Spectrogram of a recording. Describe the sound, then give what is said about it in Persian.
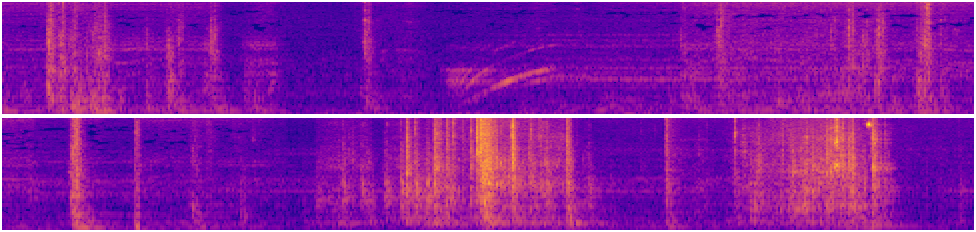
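An unlabeled videotape, taken out of a plastic bag, is pushed into a VCR: plastic clicks and clunks, a whirring motor with a brief rising whine, then busier rattling and handling noise toward the end. No one speaks. “دانیال نوار بدون برچسب را از داخل مشما بیرون آورد و توی دستگاه قرار داد”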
